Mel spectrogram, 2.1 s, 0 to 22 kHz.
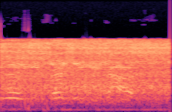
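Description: Weak FM radio transmission on 29.750 MHz heard through a web SDR receiver: steady loud hiss with a faint voice talking underneath it, fishing-boat radio chatter barely above the noise.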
